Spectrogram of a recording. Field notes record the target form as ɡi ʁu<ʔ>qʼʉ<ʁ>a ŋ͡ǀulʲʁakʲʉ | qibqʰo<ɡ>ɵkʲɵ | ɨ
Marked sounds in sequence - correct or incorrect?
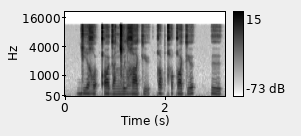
correct, incorrect, incorrect

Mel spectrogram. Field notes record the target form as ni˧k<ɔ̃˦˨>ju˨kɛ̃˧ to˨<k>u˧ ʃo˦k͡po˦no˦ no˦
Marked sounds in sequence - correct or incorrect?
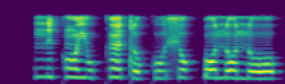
incorrect, correct

